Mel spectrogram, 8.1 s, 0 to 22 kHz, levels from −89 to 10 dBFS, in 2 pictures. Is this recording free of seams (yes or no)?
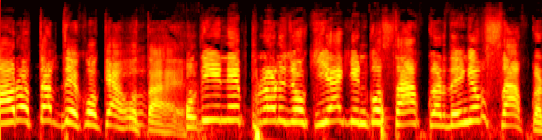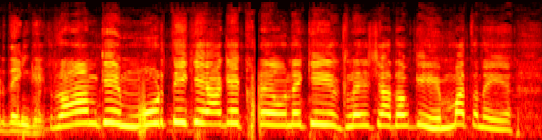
no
